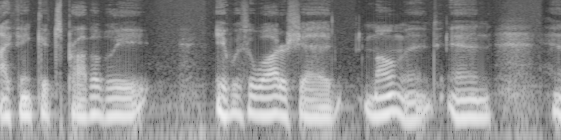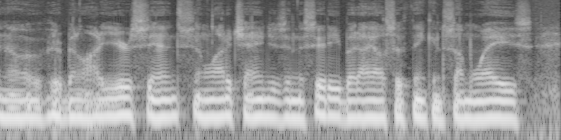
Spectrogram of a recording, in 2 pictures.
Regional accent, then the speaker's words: Memphis, Tennessee, United States; I grew up in Memphis without any knowledge that there had been such a place.

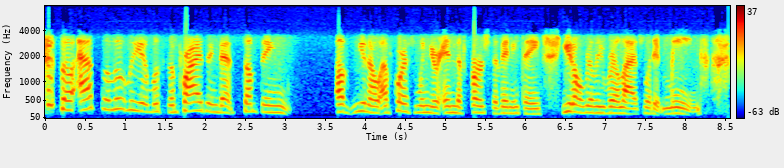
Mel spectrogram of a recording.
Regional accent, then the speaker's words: Buffalo, New York, United States; now in Las Vegas, United States; I currently live in Las Vegas, but I'm from Buffalo, New York.

